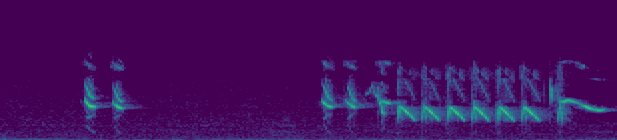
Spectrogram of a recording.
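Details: Goldfinch, known locally as saira, sings two sharp high chips, then a tinkling phrase and a rapid trill of falling notes ending in a drawn-out downward whistle.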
